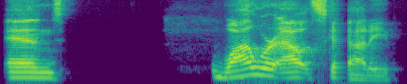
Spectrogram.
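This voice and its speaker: A male podcast co-host whose voice sits a little high for a man. He chats casually and trades banter, teasing in a wry, playful way. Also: big pitch swings, takes it slowly.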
